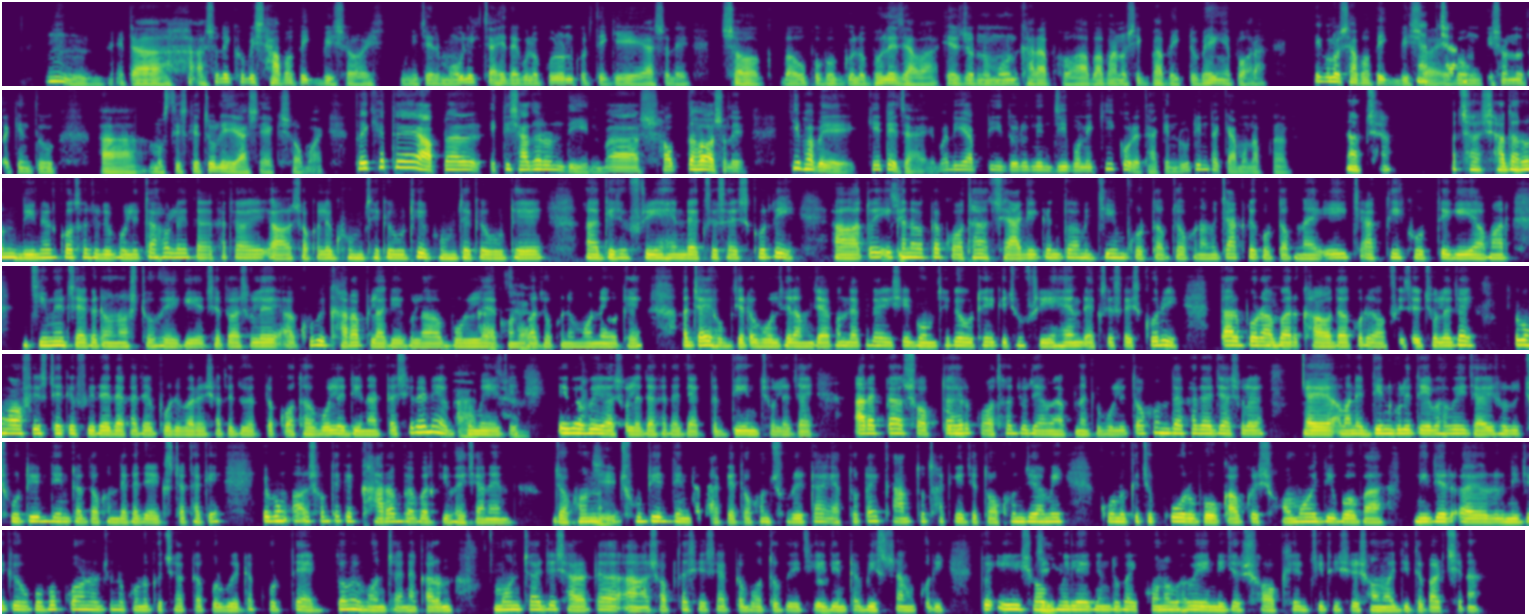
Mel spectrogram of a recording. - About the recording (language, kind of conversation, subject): Bengali, advice, আপনি কি অবসর সময়ে শখ বা আনন্দের জন্য সময় বের করতে পারছেন না?
- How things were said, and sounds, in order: sigh; in English: "Free hand exercise"; in English: "Free hand exercise"; "বন্ধ" said as "বদ্ধ"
